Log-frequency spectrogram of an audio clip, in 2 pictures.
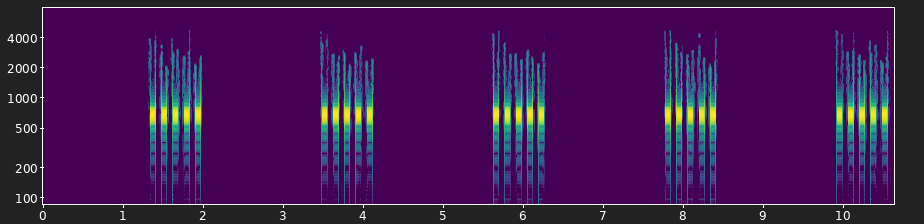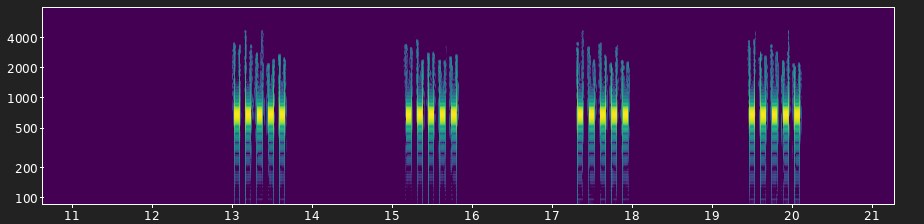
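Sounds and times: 
morse code for numeral five: 1.4s - 2.0s, 3.5s - 4.2s, 5.6s - 6.3s, 7.8s - 8.4s, 9.9s - 10.6s, 13.0s - 13.7s, 15.2s - 15.8s, 17.3s - 18.0s, 19.5s - 20.2s.

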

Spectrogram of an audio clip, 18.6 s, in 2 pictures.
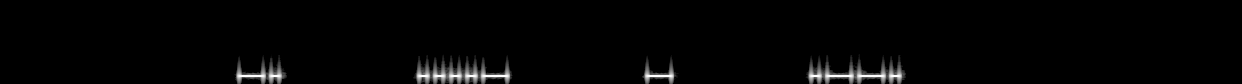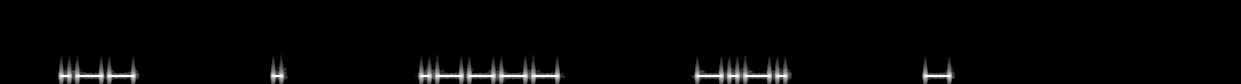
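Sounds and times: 
morse code call-sign beeps: 1.8s - 2.1s, 3.2s - 3.8s, 6.1s - 6.8s, 9.8s - 10.4s, 12.5s - 13.5s, 14.6s - 15.3s, 16.3s - 16.5s.

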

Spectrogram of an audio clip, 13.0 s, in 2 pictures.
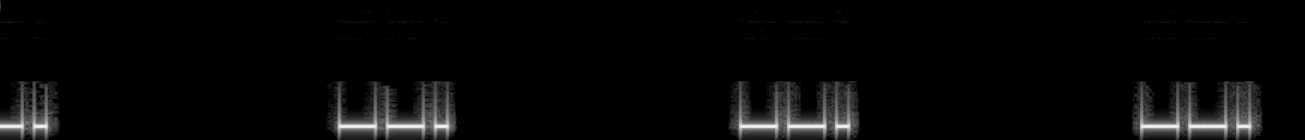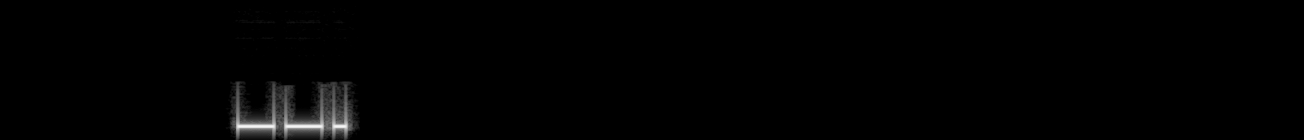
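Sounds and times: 
morse code letter G tones: 0.0s - 0.2s, 1.7s - 2.3s, 3.7s - 4.3s, 5.7s - 6.3s.

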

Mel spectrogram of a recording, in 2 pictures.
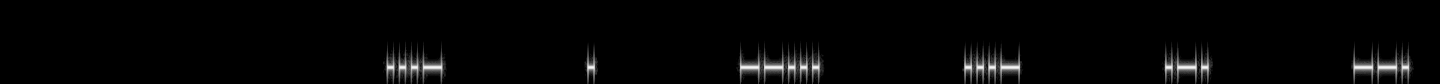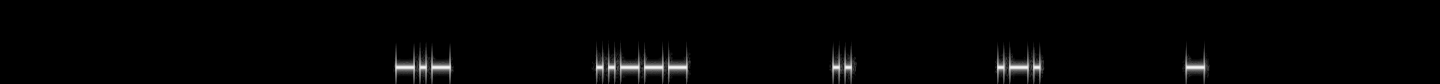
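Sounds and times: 
morse code beeps in a call-sign drill: 3.9s - 4.5s, 7.4s - 8.3s, 9.6s - 10.2s, 11.7s - 12.2s, 13.6s - 14.2s, 18.4s - 19.0s, 20.4s - 21.3s, 22.7s - 23.0s, 24.4s - 24.9s, 26.3s - 26.5s.

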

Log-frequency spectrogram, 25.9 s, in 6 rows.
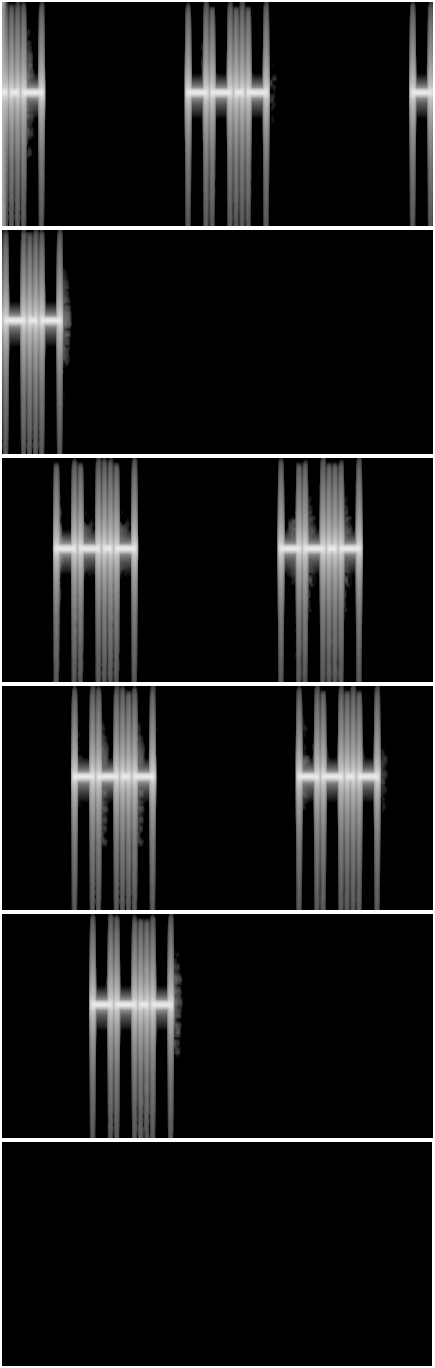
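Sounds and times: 
morse code for the letter Q: 0.0s - 0.4s, 1.9s - 2.7s, 4.1s - 4.9s, 9.2s - 10.0s, 11.4s - 12.2s, 13.7s - 14.5s, 15.9s - 16.7s, 18.2s - 19.0s.

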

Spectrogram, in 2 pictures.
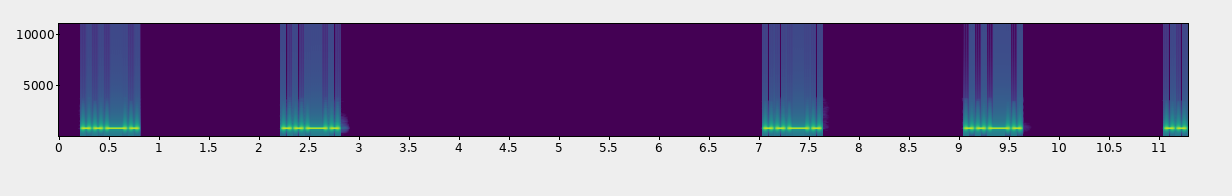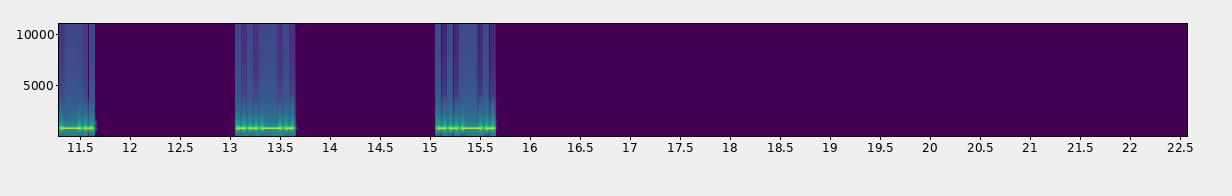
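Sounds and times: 
morse code for the letter F: 0.2s - 0.8s, 2.2s - 2.8s, 7.1s - 7.6s, 9.1s - 9.6s, 11.1s - 11.7s, 13.1s - 13.6s, 15.1s - 15.7s.

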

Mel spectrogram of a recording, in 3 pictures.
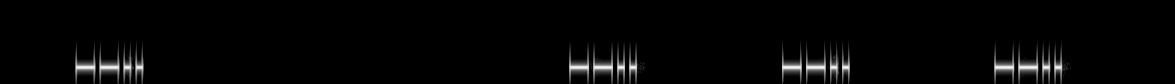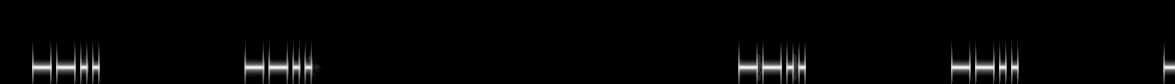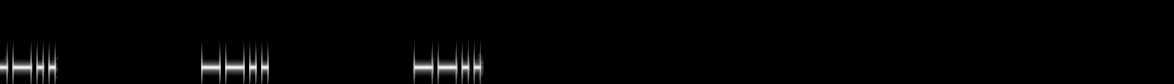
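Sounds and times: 
morse code for the letter Z: 0.8s - 1.5s, 5.7s - 6.4s, 7.8s - 8.5s, 10.0s - 10.6s, 12.1s - 12.8s, 14.2s - 14.9s, 19.2s - 19.8s, 21.3s - 22.0s, 23.4s - 24.1s, 25.5s - 26.2s, 27.6s - 28.4s.

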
